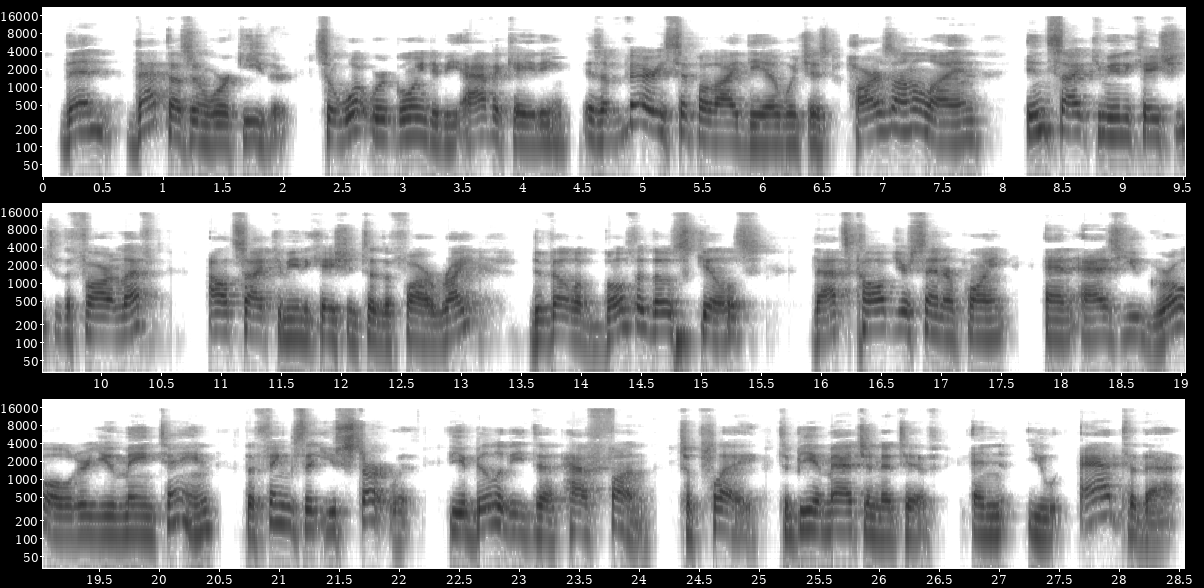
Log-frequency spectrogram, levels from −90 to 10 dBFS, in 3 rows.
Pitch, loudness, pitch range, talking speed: 135 Hz, -19 LUFS, 120-155 Hz, 150 wpm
